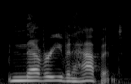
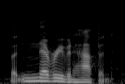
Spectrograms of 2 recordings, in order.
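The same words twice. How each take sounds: First: "never" pushed higher with "happened" trailing off; stress on never. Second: Said in the usual way. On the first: Shown as a demonstration. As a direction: lift "never" high in disbelief.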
